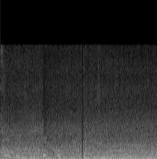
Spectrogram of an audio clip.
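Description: Steady din of a crowded indoor water park: many people's voices and moving water blend into one continuous noise, with scraps of nearby talk in it.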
